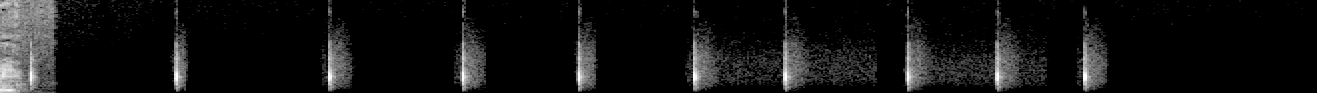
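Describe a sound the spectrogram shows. A phone's keyboard gives short soft clicks as keys are tapped.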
